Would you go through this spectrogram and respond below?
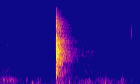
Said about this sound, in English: All right, you clap.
